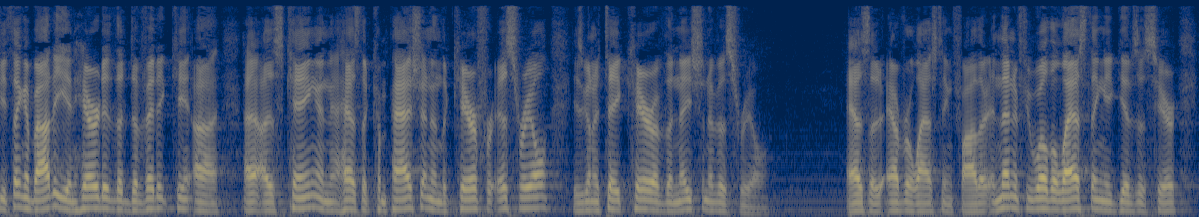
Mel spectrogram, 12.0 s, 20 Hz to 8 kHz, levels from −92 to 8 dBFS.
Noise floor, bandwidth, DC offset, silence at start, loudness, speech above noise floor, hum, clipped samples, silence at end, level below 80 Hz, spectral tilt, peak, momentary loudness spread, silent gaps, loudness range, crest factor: -63 dBFS; 7.6 kHz; under 0.1%; 0 s; -29 LUFS; 34 dB; none; under 0.1%; 0.1 s; -60 dBFS; -6 dB/octave; -8 dBFS; 9 LU; none; 4 LU; 20 dB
